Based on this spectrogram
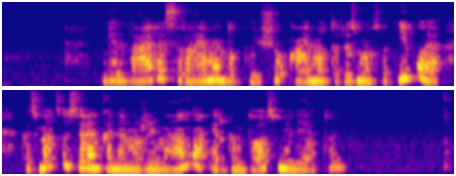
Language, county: Lithuanian, Klaipėda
